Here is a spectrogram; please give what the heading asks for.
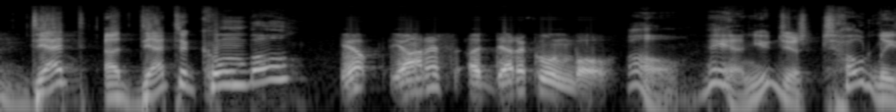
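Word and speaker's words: Antetokounmpo: ano stuff in there if you just break it down to the the Nigerian pronunciation the way he says it it is Giannis adeta kumbo adeta kumbo yep like aeta kumbo oh well that doesn't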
